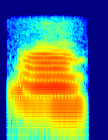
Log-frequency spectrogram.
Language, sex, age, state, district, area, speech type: Assamese, male, 18-30, Assam, Charaideo, rural, conversation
